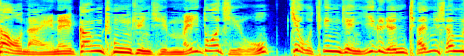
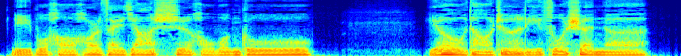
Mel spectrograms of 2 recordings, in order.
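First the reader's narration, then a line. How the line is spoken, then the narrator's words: Low commanding voice. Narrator (Chinese): 这个声音 低沉之中隐隐有微，一听那就知道是冠爷发号施令的人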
